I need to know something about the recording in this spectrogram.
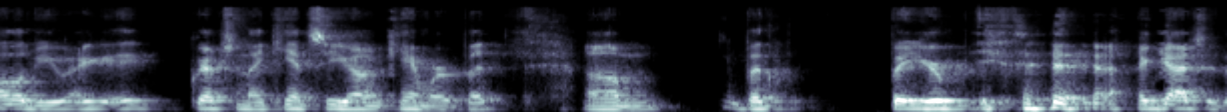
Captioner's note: laughs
